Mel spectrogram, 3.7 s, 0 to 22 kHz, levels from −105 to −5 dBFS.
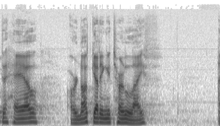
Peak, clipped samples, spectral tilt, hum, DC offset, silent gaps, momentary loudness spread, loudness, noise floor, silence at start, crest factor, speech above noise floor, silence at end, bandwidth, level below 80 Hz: -14 dBFS; under 0.1%; -6 dB/octave; none; under 0.1%; none; 17 LU; -31 LUFS; -67 dBFS; 0 s; 20 dB; 36 dB; 1.2 s; 18.5 kHz; -76 dBFS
